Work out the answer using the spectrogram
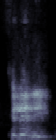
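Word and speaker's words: Teille: Doesn't even sound like that. Tilly. It's French. It's French, mate.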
